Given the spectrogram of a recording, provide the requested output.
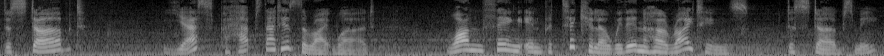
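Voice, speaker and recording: An actress voicing a proud, guarded young witch in a fantasy game, with formal, measured, archaic phrasing. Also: lowish voice, big pitch swings, slight background noise. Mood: troubled.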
